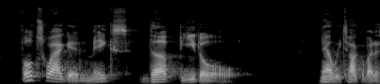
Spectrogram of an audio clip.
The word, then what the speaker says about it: Beetle: Pronunciation. Beetle. B. E. B. We change a t to a d sound between vowels. So it's bead bead. U beetle. The dark L with a tongue in the back.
